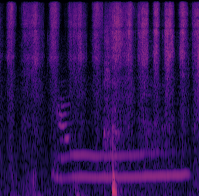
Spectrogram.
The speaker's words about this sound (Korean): 그래, 착한 고양이군. 뭐야, 갑자기 문은 왜 긁어?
